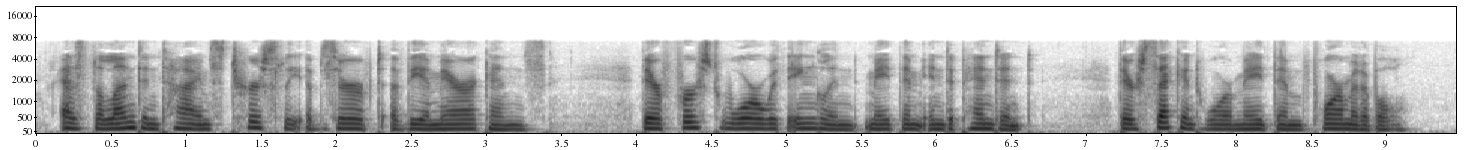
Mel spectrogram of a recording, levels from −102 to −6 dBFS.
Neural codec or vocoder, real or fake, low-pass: none; real; 7.2 kHz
